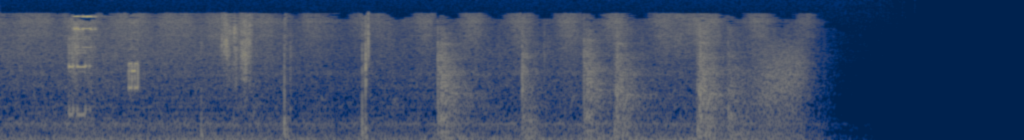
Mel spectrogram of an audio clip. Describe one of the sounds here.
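Footsteps tread on a metal floor.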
